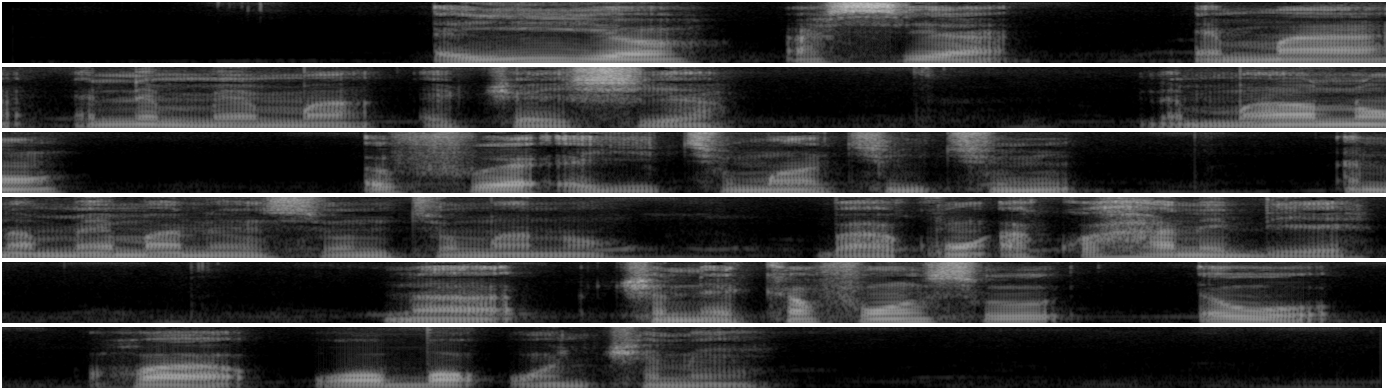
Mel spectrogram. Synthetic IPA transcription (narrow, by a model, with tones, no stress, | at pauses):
æ˨ji˦jɔ˦ | a˨sɪ˦a˨ | ɛ˨mãː˦nɪ̃˦m̩˦˨mɛ̃˨˦mã˨ɛ˨t͡ɕᶣɛ˦˨ɕi˦a˨ | nɪ̰̃˨mãː˦nʊ̃˦ | æ˦fu˨a˦ʔæ˨ji˨tʰũ˨mã˦tʰũ˨ntʰũ˦m˦ | nã˨m̩˨mɛ̃˨˦mã˨nɪ̃˦n̩˦sʊ˦n̩˦tʰʊ̃˦mã˨nʊ̃˨ | baː˨kʰʊ̃˦ʔa˦kʷʰɔ˦ɦa˦nɪ̃˦dɪ˨ɛ˨ | nã˨ | t͡ɕᶣɪ˨nɪ̃˨kʰã˦fʊ˦ʊ˦n̩˦sʊ˦ | wɔ˨ | hɔ˦a˨wɔ˦bɔ˦wɔ̃˨ɲ˨t͡ɕᶣʰɪ˦nɪ̃˨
